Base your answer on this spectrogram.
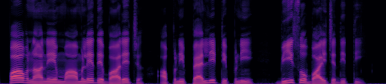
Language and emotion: Dogri, neutral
